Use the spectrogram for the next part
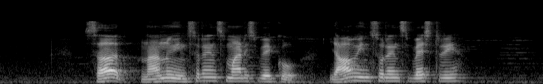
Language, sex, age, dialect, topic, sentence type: Kannada, male, 25-30, Dharwad Kannada, banking, question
